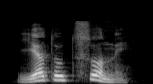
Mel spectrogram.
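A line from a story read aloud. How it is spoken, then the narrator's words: Plain. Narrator (Russian): ответил Артур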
